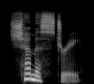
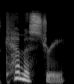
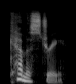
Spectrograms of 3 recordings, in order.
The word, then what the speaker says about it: chemistry: Chemistry. Again, that's wrong. Chemistry. I'm sure you've guessed it by now. That ch should make a hard K sound. The correct pronunciation is chemistry. One more time. Chemistry.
